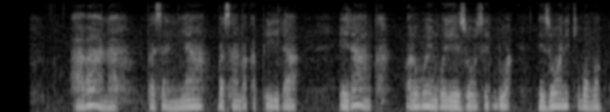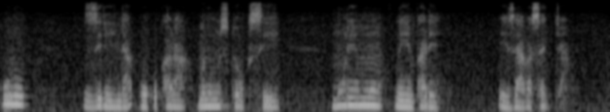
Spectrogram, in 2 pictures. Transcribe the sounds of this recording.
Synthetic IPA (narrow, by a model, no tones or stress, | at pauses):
aβaːnaβazaɲːaβasaːmbakapiːɾa | e̞ɾaŋkḁ | wa̰liwe̞ːŋɡo̞je̞ːzoːze̞dːwa | neziwaːniciβwawaɡːulu | ziɾiːndao̞kukʰalamunimusto̞ksi | mulimune̞ːmpʰale̞ | zaːβasaɟːa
